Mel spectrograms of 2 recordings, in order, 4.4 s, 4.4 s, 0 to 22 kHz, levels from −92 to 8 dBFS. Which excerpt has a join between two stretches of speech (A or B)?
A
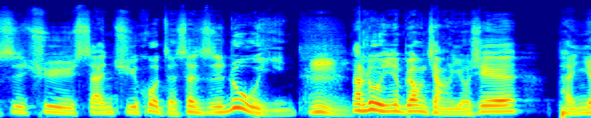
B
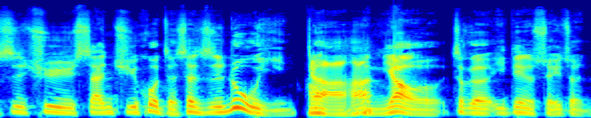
B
